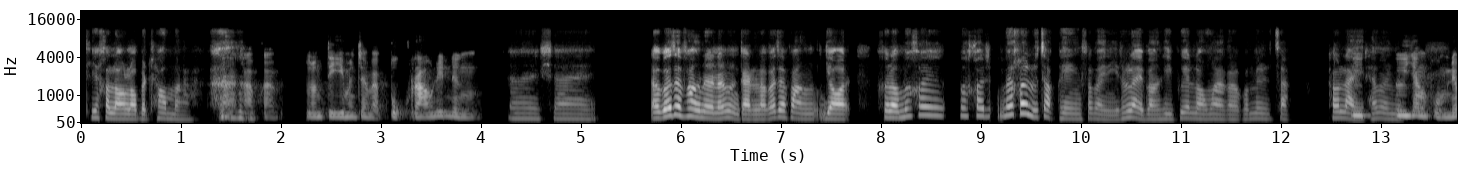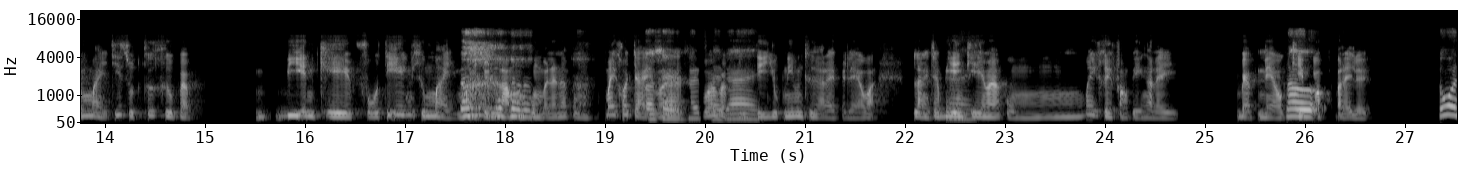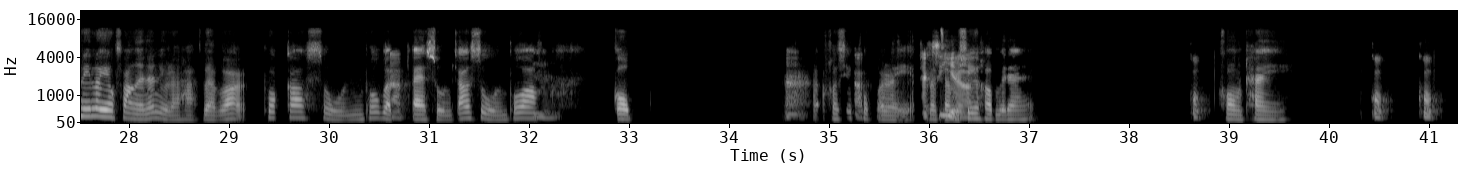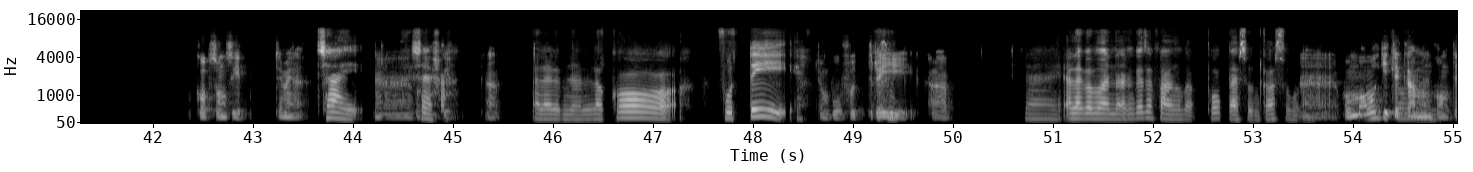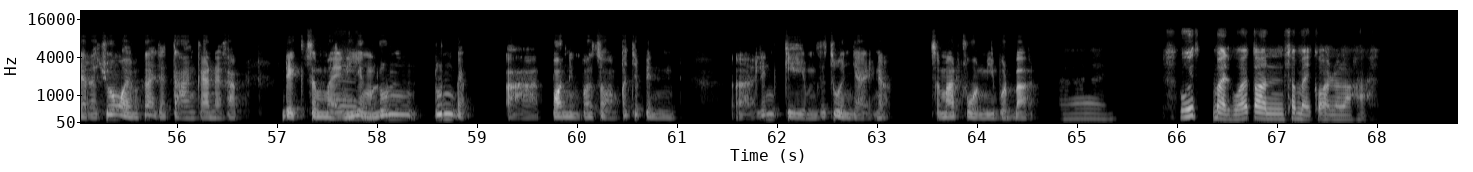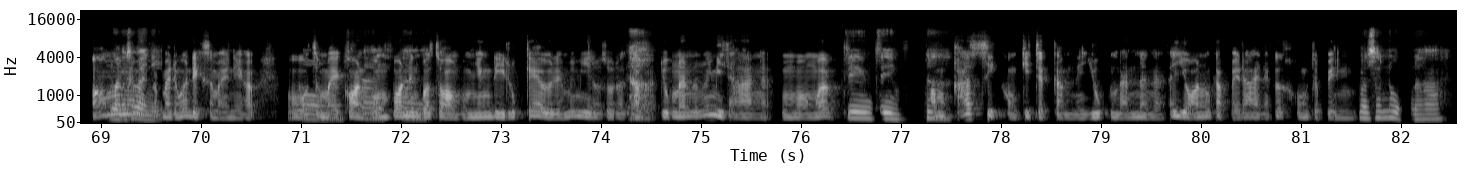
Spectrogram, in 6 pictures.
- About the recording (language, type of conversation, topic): Thai, unstructured, คุณชอบทำกิจกรรมอะไรในเวลาว่างช่วงสุดสัปดาห์?
- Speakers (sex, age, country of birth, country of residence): female, 20-24, Thailand, Thailand; male, 25-29, Thailand, Thailand
- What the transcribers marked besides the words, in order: chuckle; tapping; chuckle; other background noise; chuckle; chuckle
